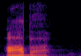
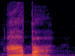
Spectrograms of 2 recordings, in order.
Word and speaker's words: Abba: In fact, say it, Abba. It sounds like dada in English, just phonetically easy to say.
